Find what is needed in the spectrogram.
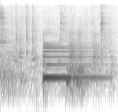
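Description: Classical guitar: a single chord plucked about a second in, left ringing and slowly fading.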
